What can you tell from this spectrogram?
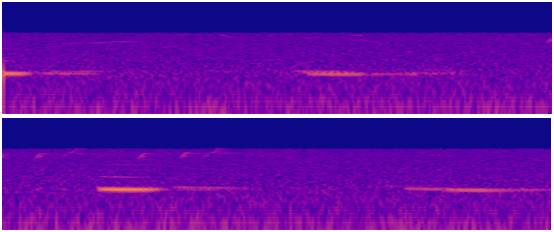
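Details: Spring chorus of fire-bellied toads, mournful low 'ooh' notes spaced about every second and a half, with louder and fainter callers alternating, and faint bird chirps above.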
